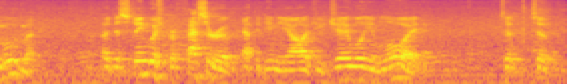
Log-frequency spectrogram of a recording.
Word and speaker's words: epidemiology: President of the Union never could pronounce the word epidemiology he always called it epidermiology it's actually quite funny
